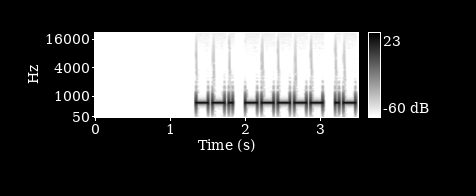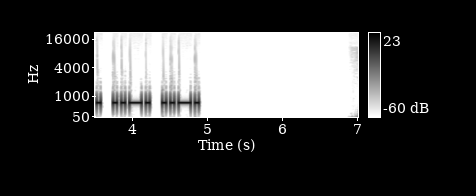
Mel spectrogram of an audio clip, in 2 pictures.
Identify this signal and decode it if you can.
Morse code, heard as a keyed tone, about 22 wpm, 700 Hz. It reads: G0RFF
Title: DXCC-100 Call Signs - 5 Characters - 22wpm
